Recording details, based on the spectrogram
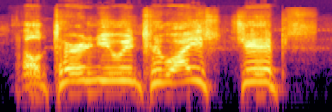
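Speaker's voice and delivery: very high-pitched, rough, furious raging bellow. Narrating a fight, the speaker voices Grogshak charging the frostworm: Grogshak bellowing. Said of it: "He bellows".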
